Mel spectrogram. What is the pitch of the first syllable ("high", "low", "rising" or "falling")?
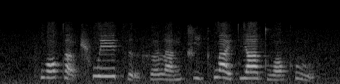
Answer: rising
